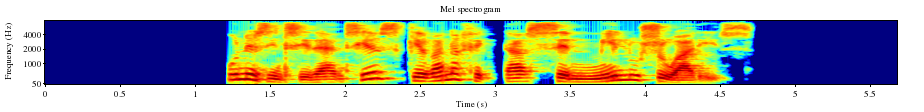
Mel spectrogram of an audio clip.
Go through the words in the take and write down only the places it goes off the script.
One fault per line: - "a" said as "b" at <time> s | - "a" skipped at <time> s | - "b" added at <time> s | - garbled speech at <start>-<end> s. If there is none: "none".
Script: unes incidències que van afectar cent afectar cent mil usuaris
- "afectar cent" skipped at 3.6 s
